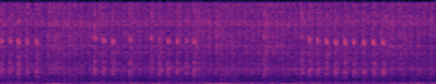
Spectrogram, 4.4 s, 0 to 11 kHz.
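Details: Skoda Fabia Mk1 petrol engine cranks steadily on the starter but never catches or fires; crank-no-start attributed to a bad fuel pump.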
